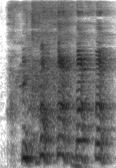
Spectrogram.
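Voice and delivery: high laughing echo. Real, not acted. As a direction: squeal it through laughter.

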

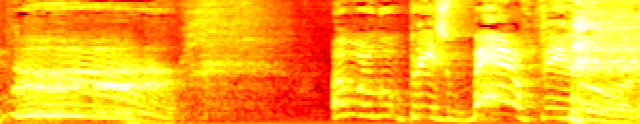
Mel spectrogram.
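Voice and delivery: high, revved-up put-on voice; hammed-up crazy gamer; crazy gamer girl. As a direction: rev up with a trill, then declare it. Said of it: "the crazy ones that are just kinda like".

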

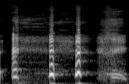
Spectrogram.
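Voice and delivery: loud, high real laugh; burst of laughter. Real, not acted. Laughing at the see-through cardigan, real loud laugh. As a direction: crack up at the photos.

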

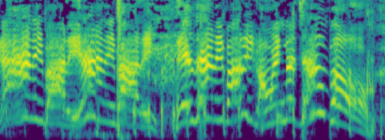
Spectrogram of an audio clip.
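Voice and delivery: high, slow, wailing whine; real whiny. Retold or imitated. Friend Stacy in the dream, wailing to the office. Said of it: "Like, real whiny".

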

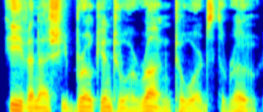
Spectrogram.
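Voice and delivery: plain reading voice

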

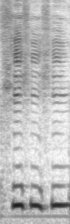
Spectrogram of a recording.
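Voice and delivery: high, silly tittering hee hee hee; mock giggle. Teachers laughing off the principal's warning, high mock giggle. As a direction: giggle like flirting teachers caught out. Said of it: "they're, like, laughing".

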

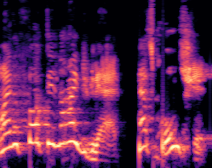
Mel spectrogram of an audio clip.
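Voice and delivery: high jokey self-scolding; mock regret. Friend jealous of the prank, high mock regret. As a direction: scold yourself for missing the prank.

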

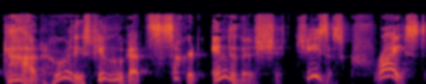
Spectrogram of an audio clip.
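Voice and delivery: exasperated disbelief. Retold or imitated. Exasperated reaction to cult members.

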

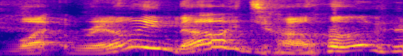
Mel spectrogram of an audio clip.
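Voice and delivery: high, loud mock disbelief, slow at the end. Retelling the Canada trip, mock shocked denial. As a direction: play it up as shocked and offended. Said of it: "And I'm like".

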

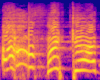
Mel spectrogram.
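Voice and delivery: high, crying with laughter; laughing to tears. Real, not acted. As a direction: gasp it out through tears of laughter. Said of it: "my eyes are watering".

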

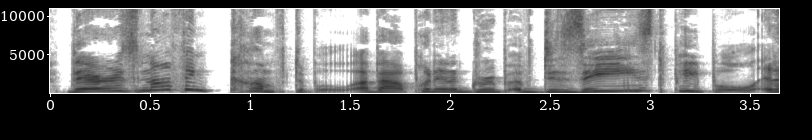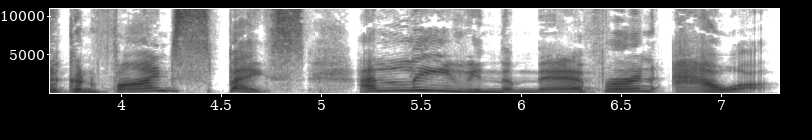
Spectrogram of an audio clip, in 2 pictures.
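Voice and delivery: high, emphatic argument; arguing. A narrator's reading. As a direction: press the point with indignation. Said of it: "argued Nanny Piggins".

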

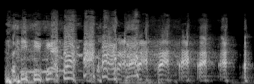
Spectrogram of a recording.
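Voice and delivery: high villainous laugh; evil cackle. Real, not acted. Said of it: "like, an evil cackle right now".

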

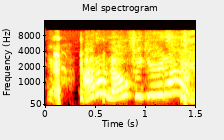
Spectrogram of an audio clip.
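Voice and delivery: high, exasperated imitation of a friend. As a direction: toss it back, voice pitched high. Friend's exasperated reply, retold.

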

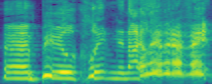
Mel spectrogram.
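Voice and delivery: loud shouted comic impression; Chris Farley shtick shout. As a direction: yell it like a manic comic. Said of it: "Chris Farley doing".

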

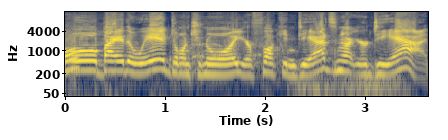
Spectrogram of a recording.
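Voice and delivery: loud blurting mother voice; loud mock mom. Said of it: "acting the mother's reveal".

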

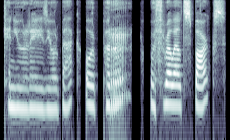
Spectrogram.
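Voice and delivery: slow, sly tomcat drawl; lazy cocky street cat; streetwise alley cat. A narrator's reading. Tomcat interrogates the duckling.

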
